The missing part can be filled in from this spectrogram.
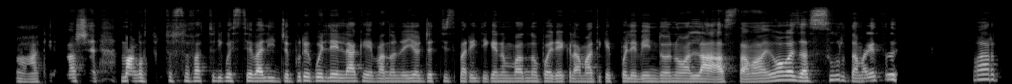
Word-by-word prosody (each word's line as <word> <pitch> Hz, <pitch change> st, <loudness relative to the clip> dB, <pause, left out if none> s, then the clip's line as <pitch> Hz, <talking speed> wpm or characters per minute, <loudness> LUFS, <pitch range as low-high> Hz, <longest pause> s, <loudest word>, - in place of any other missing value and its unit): Ma 130 Hz, -2 st, -4 dB
che 130 Hz, -, -23 dB
ma 155 Hz, -, -1 dB
c'è 155 Hz, 0 st, -3 dB, 0.2 s
ma 160 Hz, -1 st, +6 dB
co' 160 Hz, 0 st, -2 dB
tutto 170 Hz, -, -14 dB
'sto 165 Hz, +2 st, -7 dB
fatto 160 Hz, +1 st, -3 dB
di 160 Hz, -, -6 dB
queste 160 Hz, 0 st, -3 dB
valigie, 155 Hz, -1 st, +1 dB
pure 175 Hz, +3 st, -2 dB
quelle 160 Hz, -1 st, +2 dB
là 150 Hz, 0 st, +3 dB
che 150 Hz, -1 st, -3 dB
vanno 140 Hz, 0 st, -2 dB
negli 140 Hz, +1 st, -2 dB
oggetti 150 Hz, +1 st, -4 dB
smarriti 145 Hz, 0 st, -4 dB
che 145 Hz, +1 st, 0 dB
non 140 Hz, 0 st, -4 dB
vanno 145 Hz, 0 st, -1 dB
poi 145 Hz, +1 st, -1 dB
reclamati, 135 Hz, -1 st, -1 dB
che 145 Hz, -1 st, -6 dB
poi 145 Hz, -, -3 dB
le 135 Hz, -, 0 dB
vendono 140 Hz, 0 st, -2 dB
all'asta, 130 Hz, -2 st, +5 dB
ma 130 Hz, +2 st, +2 dB
è 155 Hz, -, 0 dB
o 195 Hz, +3 st, +6 dB
cosa 200 Hz, -5 st, +6 dB
assurda, 160 Hz, +1 st, -1 dB
ma 145 Hz, -, -3 dB
che 175 Hz, +3 st, +1 dB
f 230 Hz, +4 st, 0 dB, 0.8 s
guar 230 Hz, +2 st, 0 dB
150 Hz, 230 wpm, -24 LUFS, 140-160 Hz, 0.8 s, ma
